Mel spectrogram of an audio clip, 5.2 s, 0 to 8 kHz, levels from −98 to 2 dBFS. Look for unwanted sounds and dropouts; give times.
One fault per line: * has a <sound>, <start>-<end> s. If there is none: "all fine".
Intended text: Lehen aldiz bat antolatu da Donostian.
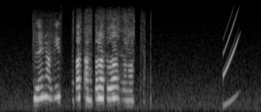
* has a chirp, 4.5-4.8 s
